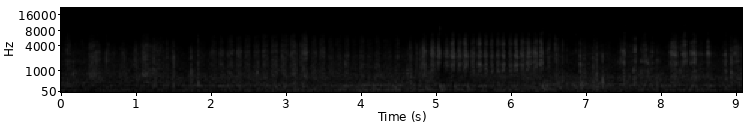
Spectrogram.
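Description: A white sanding sponge is rubbed back and forth along the metal frets of a solid dark wooden guitar fretboard with dot inlays, its neck resting on a black support. The sound is a steady, bright, gritty sanding and scratching made of many quick strokes that overlap. It grows a little louder and denser midway through.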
